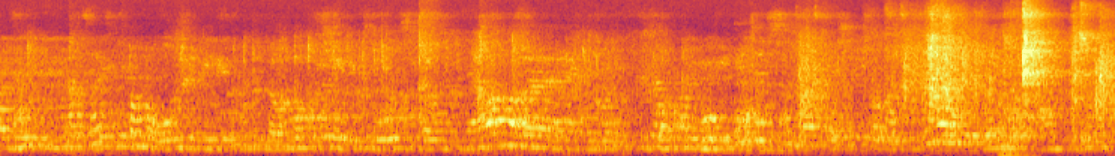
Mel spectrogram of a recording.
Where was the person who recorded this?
in a crowded indoor space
